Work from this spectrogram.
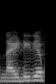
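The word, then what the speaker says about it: Cnidaria: अच्छा, example of the invertebrate phyla include the पॉरीफेरस, नाइडीरिया, सिनाइड्रा, या आपका क्या पढ़ लो, नाइडीरिया पढ़ लो, सी साइलेंट है, प्लेटिथेलमेंथा आ गया आपका, एनलिडा आ गया, मोलस्कस आ गया, और आर्थ्रोपोड आ गया।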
